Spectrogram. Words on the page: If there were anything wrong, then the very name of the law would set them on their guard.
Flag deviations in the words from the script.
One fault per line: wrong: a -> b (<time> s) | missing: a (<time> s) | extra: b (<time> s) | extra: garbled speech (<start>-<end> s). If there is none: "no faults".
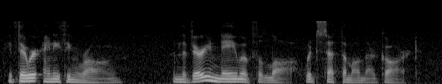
no faults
